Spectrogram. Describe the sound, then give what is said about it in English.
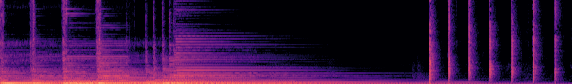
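Seven sharp hand claps from one person come in as a final musical chord rings out and slowly decays. The claps are crisp and evenly spaced and stand out clearly over the fading note. “Did I start clapping too soon?”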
